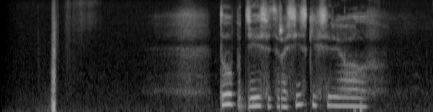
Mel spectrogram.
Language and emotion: Russian, sad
